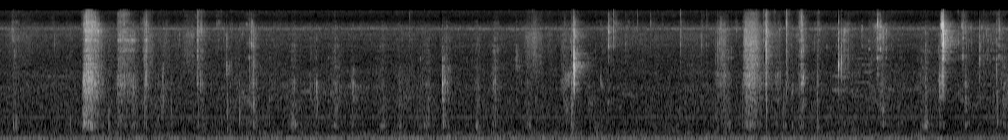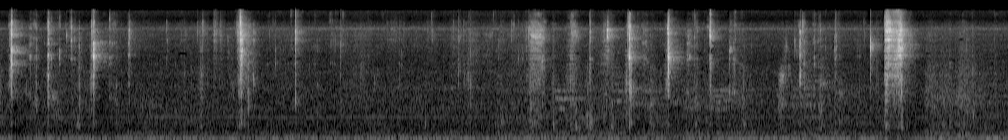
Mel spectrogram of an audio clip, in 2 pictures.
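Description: Close-miked eating sounds as peeled crayfish tails are chewed: scattered sharp, wet clicks and smacks from the lips and mouth, over a steady low hum.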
